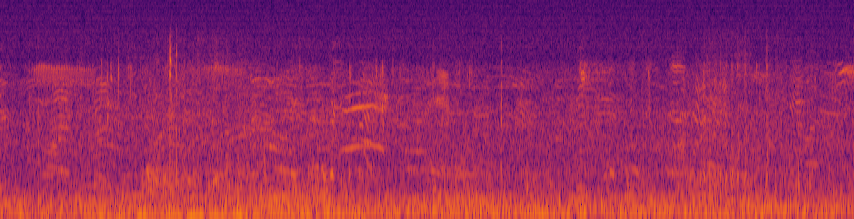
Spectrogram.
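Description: Steady wind rumble on a camcorder microphone, with faint, indistinct voices in the distance.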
